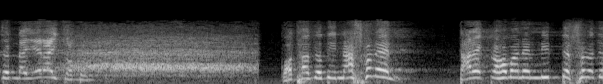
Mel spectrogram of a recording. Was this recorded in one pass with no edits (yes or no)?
no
